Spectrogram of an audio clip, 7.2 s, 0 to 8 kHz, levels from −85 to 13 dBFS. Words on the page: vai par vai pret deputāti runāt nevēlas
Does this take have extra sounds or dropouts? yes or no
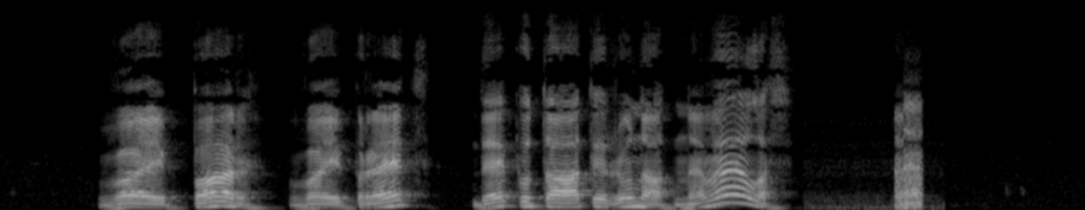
yes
